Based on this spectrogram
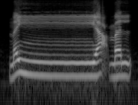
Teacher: مثل ادغام نون ساکن در حرف یا، من یعمل، در اینجا غنه نون باقیه پس ادغام ناقص است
